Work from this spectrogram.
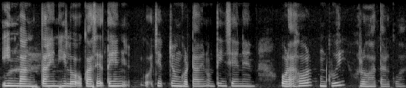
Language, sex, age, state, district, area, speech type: Santali, female, 45-60, Odisha, Mayurbhanj, rural, spontaneous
